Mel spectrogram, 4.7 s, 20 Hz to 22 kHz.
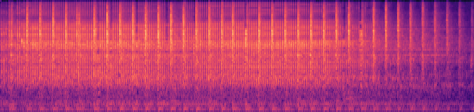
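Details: Simson S51 two-stroke moped at idle: a crisp, even metallic rattle, about four clicks a second, from the throttle grip, whose grip tube had unusually much play.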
